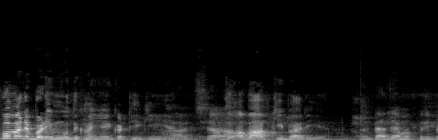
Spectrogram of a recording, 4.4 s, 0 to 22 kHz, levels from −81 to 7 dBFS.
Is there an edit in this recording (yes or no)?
no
